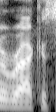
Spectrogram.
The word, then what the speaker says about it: Arrakis: ago so anyway you guys spun out a rackets is that how I say it I'm gonna say it right yeah tell me what arrakis is and why it spun out of gelato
